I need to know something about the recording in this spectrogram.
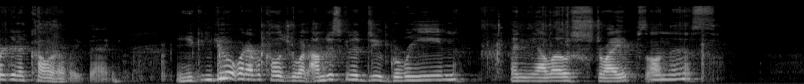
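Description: A paper plate rustles as it is handled.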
